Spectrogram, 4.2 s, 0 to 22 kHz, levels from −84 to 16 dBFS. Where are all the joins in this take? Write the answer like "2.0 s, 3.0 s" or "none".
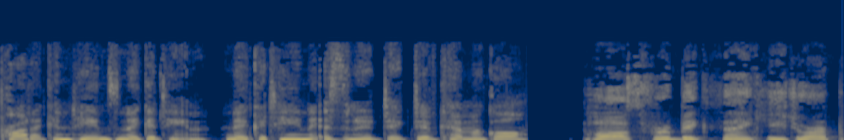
2.8 s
